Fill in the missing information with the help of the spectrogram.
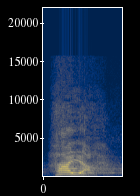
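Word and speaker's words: chayah: lexicon is h2421 and c-h-a-y-a-h is pronounced hayah so what i need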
